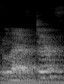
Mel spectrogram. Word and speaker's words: laughter: Laughter, laughter, fills the air. Então a pronúncia aqui, gente, é GH com som de F.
